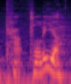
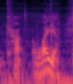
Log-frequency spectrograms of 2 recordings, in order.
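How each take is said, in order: First: The middle syllable sounds like 'lee'. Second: The middle syllable sounds like 'lay'. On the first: The speaker calls it right. "should be a Cattleya" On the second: The speaker calls it wrong. "as opposed to a Cattleya"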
